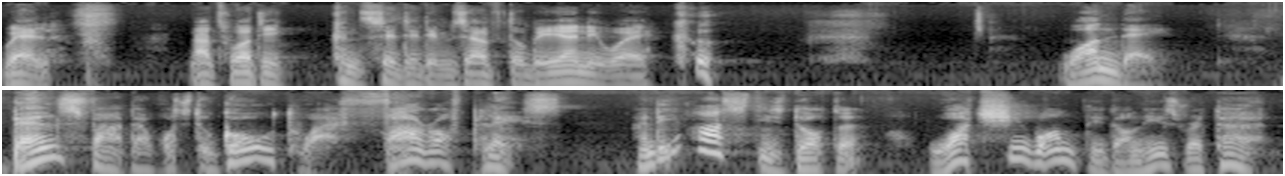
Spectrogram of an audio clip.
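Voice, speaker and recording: Animated male storyteller, mellow and husky. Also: lowish voice, a little slow, pauses often, no echo. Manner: theatrical, expressive. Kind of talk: scripted bedtime story narration, pantomime flavour.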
